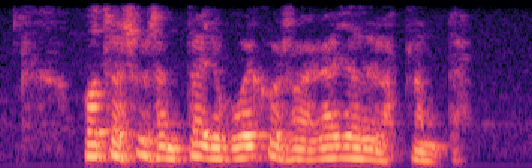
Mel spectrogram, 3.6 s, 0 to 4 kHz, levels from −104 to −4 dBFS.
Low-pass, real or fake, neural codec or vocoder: 3.6 kHz; real; none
